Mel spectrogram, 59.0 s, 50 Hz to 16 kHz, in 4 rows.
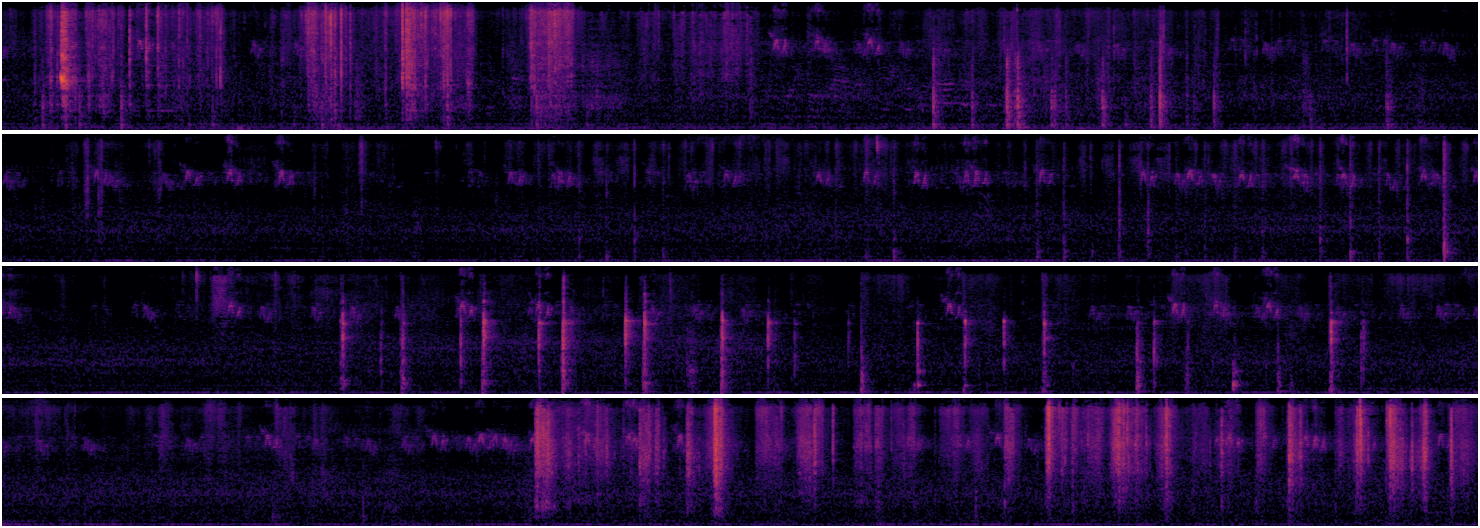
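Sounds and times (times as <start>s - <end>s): sharp taps and knocks: 9.2s - 14.1s, 32.9s - 40.2s, 40.8s - 43.4s.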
